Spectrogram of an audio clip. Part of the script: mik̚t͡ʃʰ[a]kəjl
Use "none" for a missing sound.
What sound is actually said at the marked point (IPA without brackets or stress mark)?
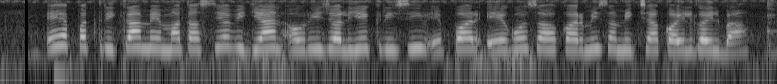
a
